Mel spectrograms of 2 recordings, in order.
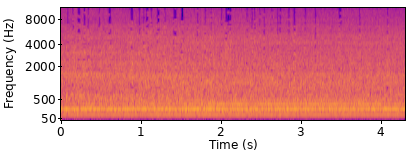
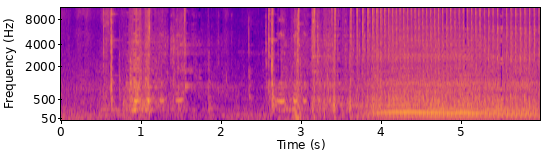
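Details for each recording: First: Black & Decker electric mower, cleaned up with a sharpened blade, running smooth with an even, steady hum and no vibration or rattle; it can run at different speeds. Normal running. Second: John Deere mower: after clatter it holds a fast, high-rev buzz. The throttle cable spring caught underneath was holding the throttle wide open; freeing it made it run better.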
